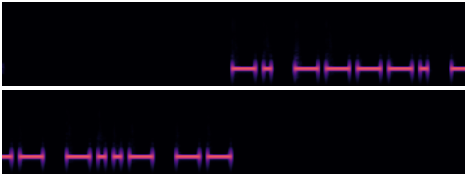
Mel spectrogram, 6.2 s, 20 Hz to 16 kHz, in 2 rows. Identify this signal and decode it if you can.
Morse code, heard as a keyed tone, about 23 wpm, 700 Hz. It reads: N9MXM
